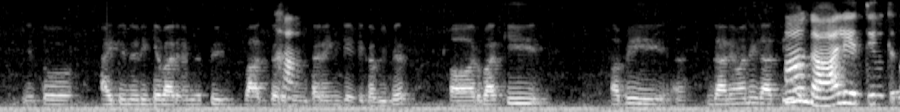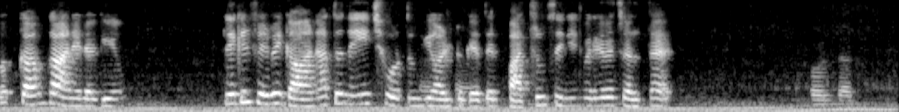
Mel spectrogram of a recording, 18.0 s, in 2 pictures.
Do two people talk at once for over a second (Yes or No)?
No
